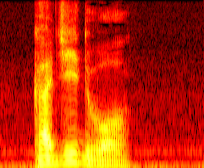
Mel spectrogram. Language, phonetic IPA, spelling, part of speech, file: Polish, [kaˈd͡ʑidwɔ], kadzidło, noun, Pl-kadzidło.ogg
